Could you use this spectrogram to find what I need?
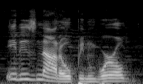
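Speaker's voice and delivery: ordinary delivery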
